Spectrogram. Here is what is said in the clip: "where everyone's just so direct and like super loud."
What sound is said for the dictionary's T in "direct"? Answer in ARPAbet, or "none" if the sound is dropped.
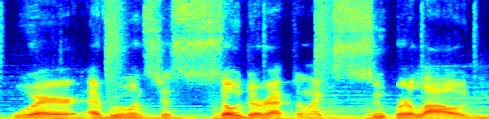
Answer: T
